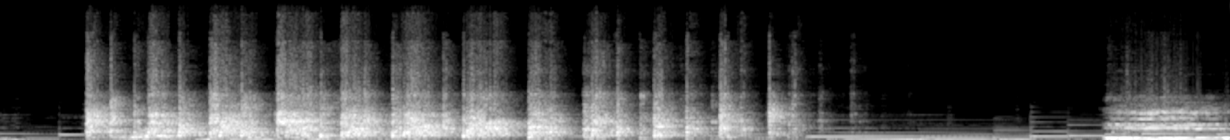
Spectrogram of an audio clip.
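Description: Audience applause at a family celebration, a burst of dense clapping lasting a few seconds, then fading into softer tones and a brief tonal sound at the end.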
